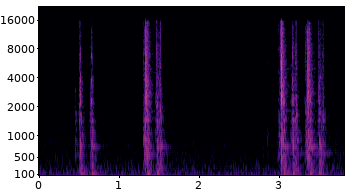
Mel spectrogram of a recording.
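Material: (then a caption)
Metal. Fingertips tap the round keys of a vintage metal manual typewriter with exposed metal typebars and carriage. Eight short, bright metallic clacks land in irregular pairs and clusters with quiet gaps between, each dying away almost at once.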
